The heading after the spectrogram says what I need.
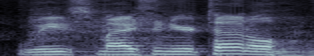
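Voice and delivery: ordinary talk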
